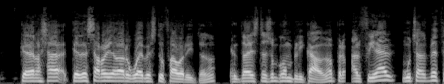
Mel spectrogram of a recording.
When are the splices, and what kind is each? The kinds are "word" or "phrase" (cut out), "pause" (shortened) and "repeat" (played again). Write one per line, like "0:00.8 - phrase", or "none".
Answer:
0:02.8 - word
0:03.4 - word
